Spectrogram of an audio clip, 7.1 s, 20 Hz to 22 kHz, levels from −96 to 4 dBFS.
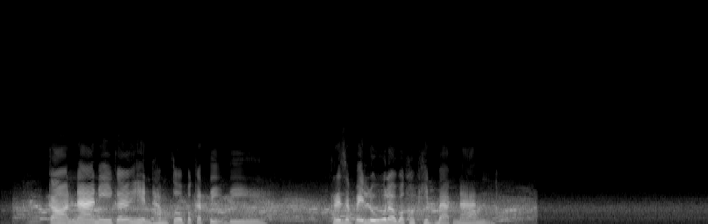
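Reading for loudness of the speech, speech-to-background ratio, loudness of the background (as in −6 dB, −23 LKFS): −27.0 LKFS, 12.0 dB, −39.0 LKFS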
